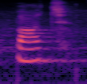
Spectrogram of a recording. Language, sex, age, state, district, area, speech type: Hindi, female, 18-30, Bihar, Begusarai, rural, read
